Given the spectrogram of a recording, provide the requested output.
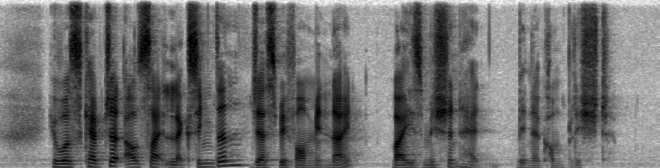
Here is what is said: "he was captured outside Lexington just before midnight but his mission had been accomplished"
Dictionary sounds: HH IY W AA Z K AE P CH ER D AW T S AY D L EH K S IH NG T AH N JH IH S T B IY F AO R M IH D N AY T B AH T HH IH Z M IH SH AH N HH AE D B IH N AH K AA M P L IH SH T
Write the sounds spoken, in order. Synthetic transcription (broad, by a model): HH IY W AA S K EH P CH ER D AW T S AY D L EH K S IH NG T AH N JH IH S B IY F AO M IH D N AY T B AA T HH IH S M IH SH AH N HH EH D B IH N AH K AA M P L IH SH T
